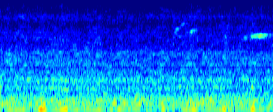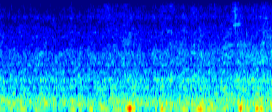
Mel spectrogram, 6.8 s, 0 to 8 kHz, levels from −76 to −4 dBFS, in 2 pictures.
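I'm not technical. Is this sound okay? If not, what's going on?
No. Throughout the whole clip, a noise suppressor applied to music or sounds is turning down anything steady. The sharp starts of sounds come through, but held parts and their fading tails dip modestly, so it pumps. A plain volume change would lower everything evenly. The crispest top end also stops at about 8 kHz, which is what the call line passes.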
